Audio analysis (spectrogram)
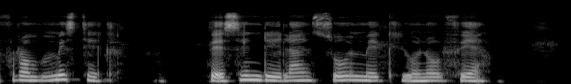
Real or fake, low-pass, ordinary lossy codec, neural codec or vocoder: real; none; none; none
